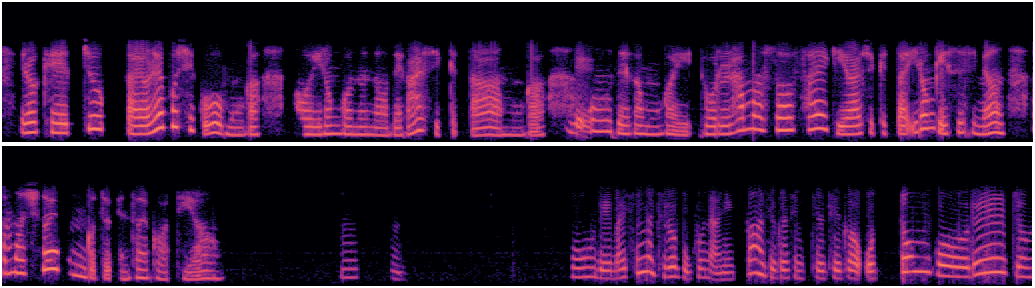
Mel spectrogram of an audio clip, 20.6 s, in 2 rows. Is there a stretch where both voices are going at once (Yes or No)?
No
